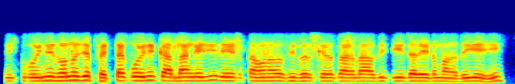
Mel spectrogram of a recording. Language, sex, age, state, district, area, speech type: Punjabi, male, 30-45, Punjab, Mansa, urban, conversation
